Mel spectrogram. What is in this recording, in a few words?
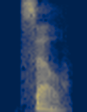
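"sell", American English male; everyone-can-use-english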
